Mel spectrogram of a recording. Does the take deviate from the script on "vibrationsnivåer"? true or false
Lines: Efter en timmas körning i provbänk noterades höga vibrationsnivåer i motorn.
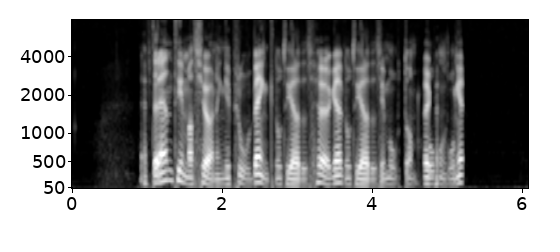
true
